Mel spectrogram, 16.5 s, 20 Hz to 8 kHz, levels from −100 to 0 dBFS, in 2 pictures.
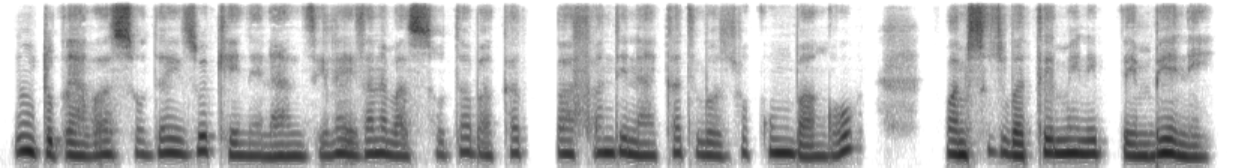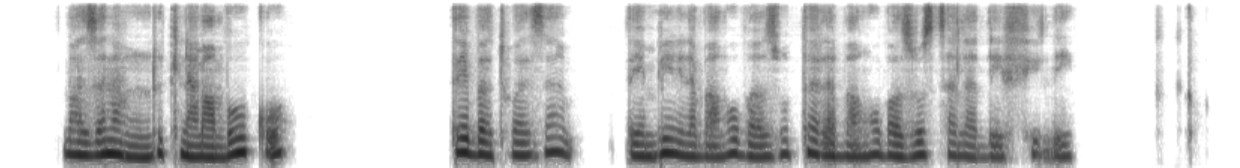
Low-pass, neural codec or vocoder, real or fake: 7.2 kHz; codec, 16 kHz, 0.8 kbps, ZipCodec; fake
